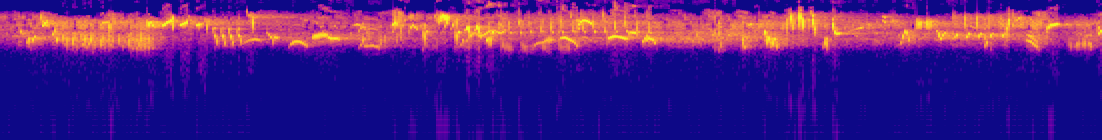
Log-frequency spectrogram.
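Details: Several birds singing at once, a dense unbroken chorus of overlapping high chirps, rapid trills and short whistled slurs without pause.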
